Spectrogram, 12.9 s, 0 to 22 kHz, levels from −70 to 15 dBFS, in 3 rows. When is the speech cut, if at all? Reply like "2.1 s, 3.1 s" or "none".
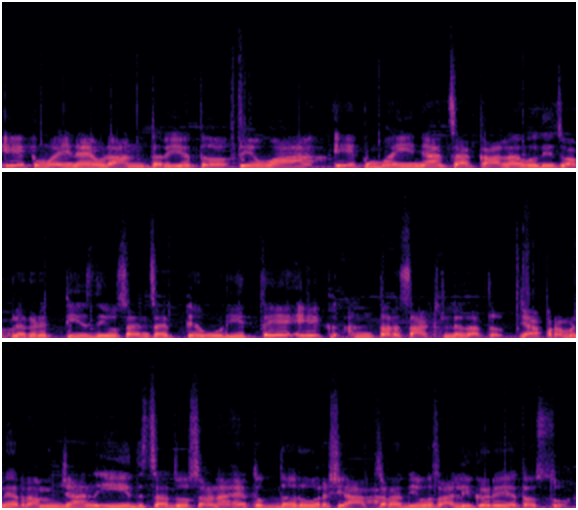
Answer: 1.7 s, 8.2 s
